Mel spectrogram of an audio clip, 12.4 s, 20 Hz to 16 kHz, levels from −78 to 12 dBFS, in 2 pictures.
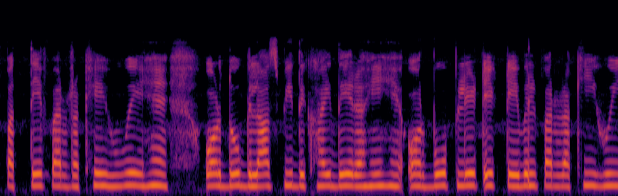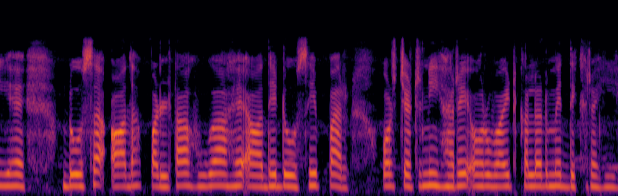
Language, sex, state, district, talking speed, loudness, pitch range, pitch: Hindi, female, Bihar, Kishanganj, 195 wpm, -21 LUFS, 210-225 Hz, 220 Hz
